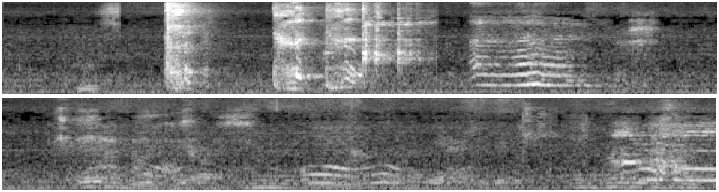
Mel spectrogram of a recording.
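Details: Young baby girl, very congested, coughing more when lying on her back: several short wet coughs, then fussy, congested-sounding vocal noises; infant cough with nasal congestion.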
